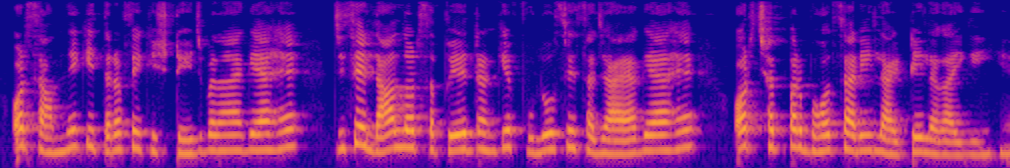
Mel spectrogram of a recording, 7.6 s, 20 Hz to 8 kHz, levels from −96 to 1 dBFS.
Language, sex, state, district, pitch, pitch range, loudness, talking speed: Hindi, female, Bihar, Saharsa, 245 Hz, 220-280 Hz, -26 LUFS, 215 wpm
